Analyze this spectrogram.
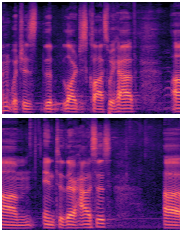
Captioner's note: none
